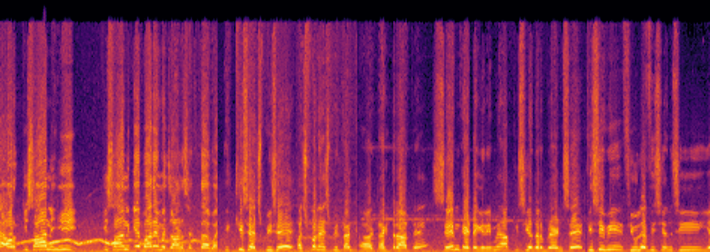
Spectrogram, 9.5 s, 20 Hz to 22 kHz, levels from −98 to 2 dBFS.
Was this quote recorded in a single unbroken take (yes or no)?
no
